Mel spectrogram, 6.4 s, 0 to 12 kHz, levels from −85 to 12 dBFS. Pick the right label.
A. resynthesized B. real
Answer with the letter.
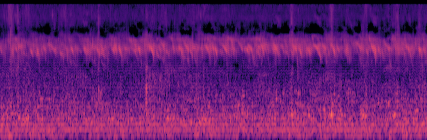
A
